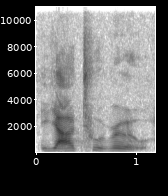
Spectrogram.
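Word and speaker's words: יתורו: But the 2 different words are, the first one in Numbers, it's pronounced Yaturu.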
